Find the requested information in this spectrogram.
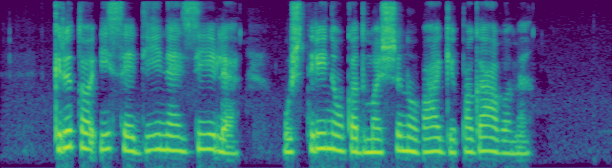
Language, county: Lithuanian, Šiauliai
